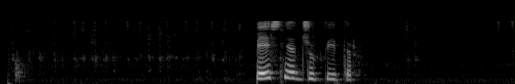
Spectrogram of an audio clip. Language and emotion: Russian, neutral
